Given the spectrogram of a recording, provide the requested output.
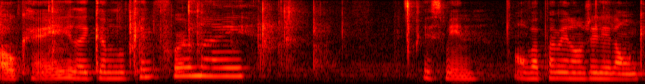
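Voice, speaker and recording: Noticeable noise sits in the background. A woman talks fairly slowly over it. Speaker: vlogger. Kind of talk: casual vlog talk to camera. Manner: halting, code-switching French and English.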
